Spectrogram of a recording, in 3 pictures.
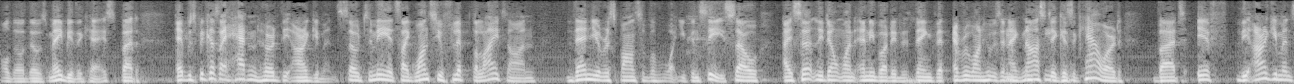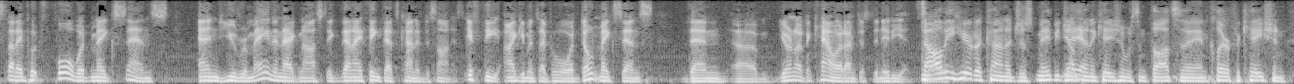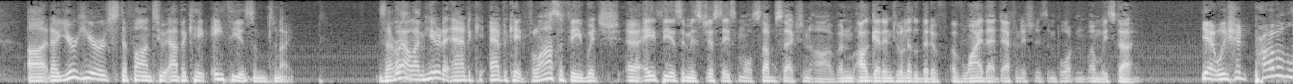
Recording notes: broadcast on Free Talk Live 25 June 2010, at the Porcupine Freedom Festival in New Hampshire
